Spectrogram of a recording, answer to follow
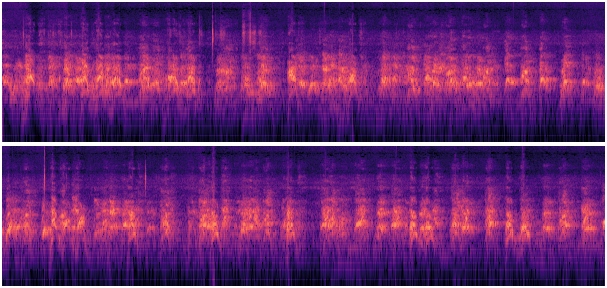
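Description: A Boerboel barking aggressively in quick, continuous runs of barks, several a second, with a couple of brief pauses.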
